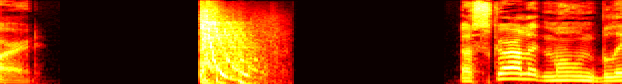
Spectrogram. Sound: sound effect

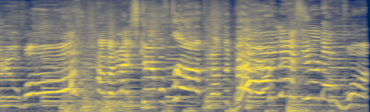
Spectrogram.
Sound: singing; yelling; singing

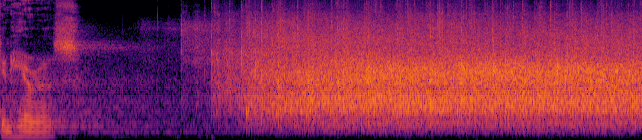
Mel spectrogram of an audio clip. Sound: applause

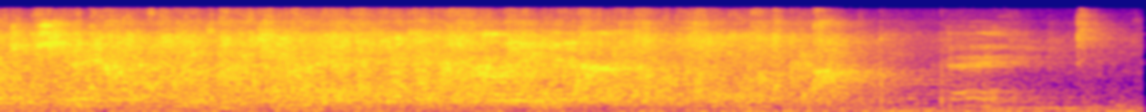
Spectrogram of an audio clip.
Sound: clapping

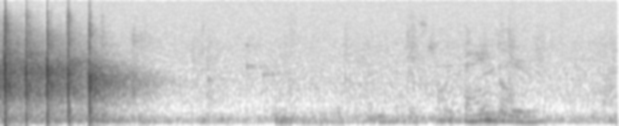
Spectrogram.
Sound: applause

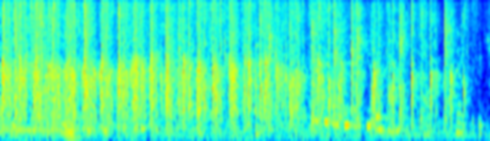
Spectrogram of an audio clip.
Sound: clapping

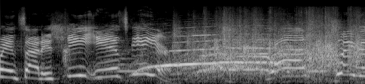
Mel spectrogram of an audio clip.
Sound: audience applauding

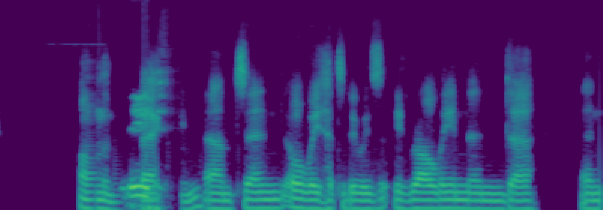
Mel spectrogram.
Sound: audio warps

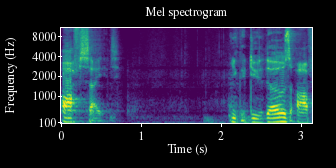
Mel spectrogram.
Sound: pause

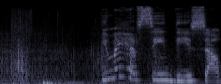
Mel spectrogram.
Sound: nats of worker walking

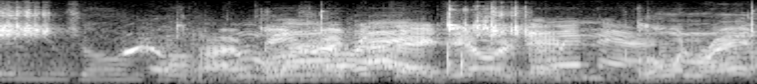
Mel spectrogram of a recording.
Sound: whistles

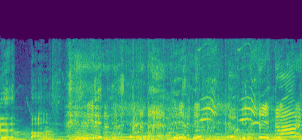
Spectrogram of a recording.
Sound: all laughing

